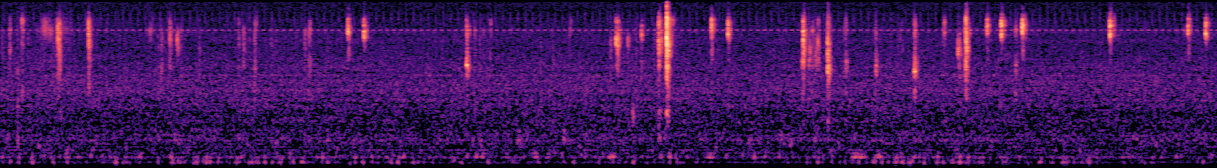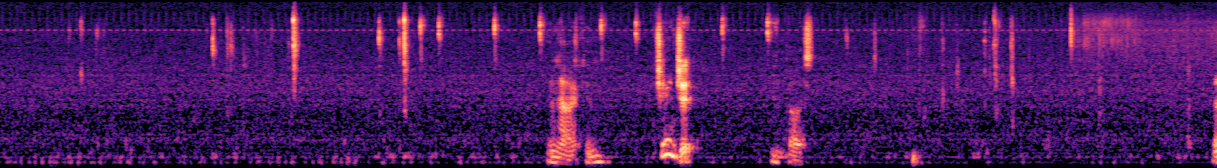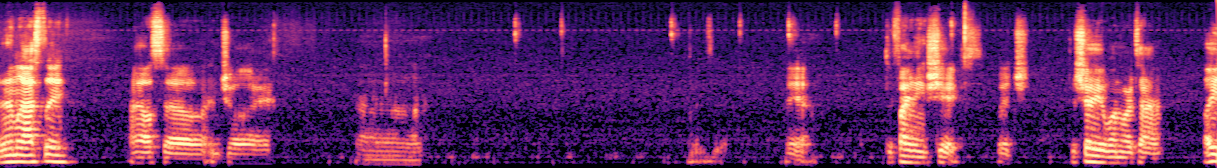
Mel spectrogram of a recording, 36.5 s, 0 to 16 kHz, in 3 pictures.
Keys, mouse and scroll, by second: 0.9 Return, 1.8-2.6 scroll, 2.9 a, 3.7 click, 4.8 ctrl+z, 5.6 a, 6.4 shift+a, 7.3 click, 8.1-9.7 typing, 10.1 click, 11.2 click, 12.1 click, 13.2 ctrl+z, 14.7 a, 16.6 click, 17.6 click, 18.6 click, 19.9 click, 23.0 alt+Tab, 24.0 alt+Tab, 29.5 click, 31.1 click, 32.3 click, 33.3 click, 33.9 click.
